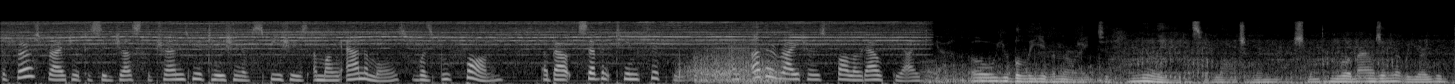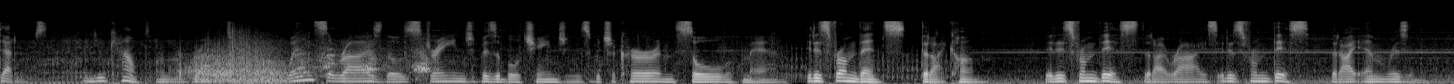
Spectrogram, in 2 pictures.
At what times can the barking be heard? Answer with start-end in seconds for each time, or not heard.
17.4-18.9.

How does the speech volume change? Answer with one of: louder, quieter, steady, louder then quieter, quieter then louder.
louder.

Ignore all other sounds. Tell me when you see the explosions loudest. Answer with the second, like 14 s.
17 s.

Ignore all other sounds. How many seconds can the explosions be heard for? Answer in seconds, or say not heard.
3 s.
